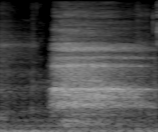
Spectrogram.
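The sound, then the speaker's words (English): A single heavy, satisfied exhale after gulping Yuengling Light Lager beer breathes out after a brief quiet moment, a loud airy rush that lasts about a second before trailing off. “You hear that heavy breath?”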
